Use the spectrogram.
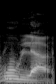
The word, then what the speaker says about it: Ulla: Ula es mi apellido. Ula, la pronunciación correcta, perfecto.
